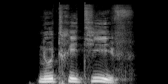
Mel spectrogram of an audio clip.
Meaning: nutritive, nutritious
- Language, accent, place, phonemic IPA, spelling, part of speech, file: German, Germany, Berlin, /nutʁiˈtiːf/, nutritiv, adjective, De-nutritiv.ogg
